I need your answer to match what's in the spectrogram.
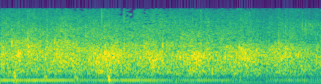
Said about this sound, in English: Can we give them a round of applause to encourage them?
